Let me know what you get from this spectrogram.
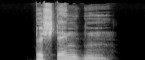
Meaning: first/third-person plural subjunctive II of bestehen
- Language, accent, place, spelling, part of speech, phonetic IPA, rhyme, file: German, Germany, Berlin, beständen, verb, [bəˈʃtɛndn̩], -ɛndn̩, De-beständen.ogg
